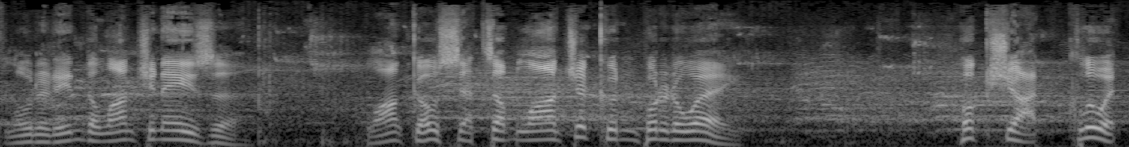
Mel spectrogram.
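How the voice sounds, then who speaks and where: Brief: high-pitched male play-by-play caller, brisk, noisy arena feed with gym sounds behind. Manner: brisk, rises to shouts on big plays. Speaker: play-by-play commentator. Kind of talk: live volleyball commentary. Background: gym ambience and ball bounces.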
